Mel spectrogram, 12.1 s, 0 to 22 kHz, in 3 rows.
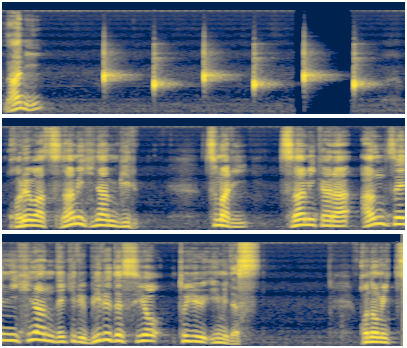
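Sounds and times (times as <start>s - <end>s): wood-block tick-tock: 1.0s - 3.9s.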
